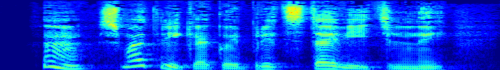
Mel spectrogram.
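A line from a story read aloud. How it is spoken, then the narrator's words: Giggling. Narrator (Russian): хихикнула та, что с синим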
